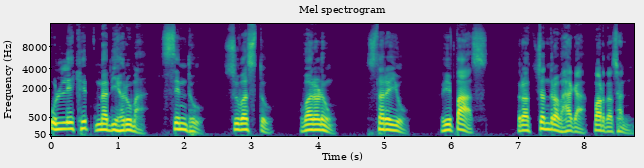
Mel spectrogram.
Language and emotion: Nepali, neutral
